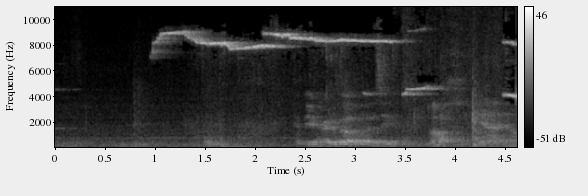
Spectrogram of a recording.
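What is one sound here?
A swinging door opens with a squeak.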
